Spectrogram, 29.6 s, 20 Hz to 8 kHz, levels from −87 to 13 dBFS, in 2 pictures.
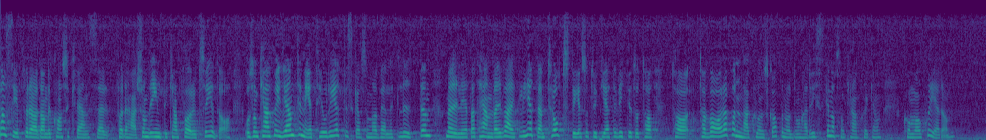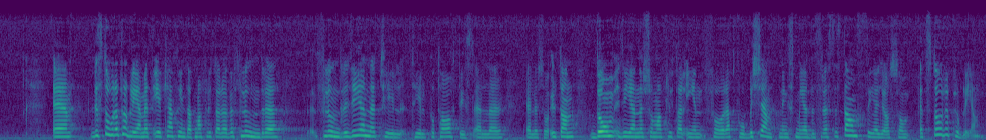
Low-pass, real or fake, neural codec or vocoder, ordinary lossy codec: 7.2 kHz; fake; codec, 16 kHz, 16 kbps, FunCodec, trained on LibriTTS, 50 frames a second; none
